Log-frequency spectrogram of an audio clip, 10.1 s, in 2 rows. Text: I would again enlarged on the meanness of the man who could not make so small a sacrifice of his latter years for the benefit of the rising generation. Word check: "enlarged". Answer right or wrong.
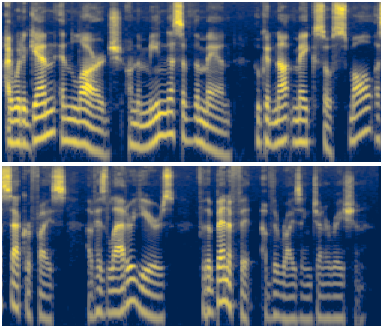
wrong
